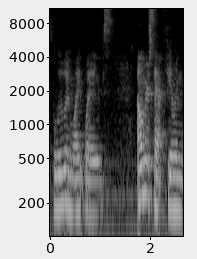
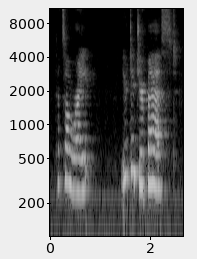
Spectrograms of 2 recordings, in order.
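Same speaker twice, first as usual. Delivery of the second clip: sobbing; 8 semitones higher, 4 dB louder than usual. A narrator's reading. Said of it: "sobbed Elmer".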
